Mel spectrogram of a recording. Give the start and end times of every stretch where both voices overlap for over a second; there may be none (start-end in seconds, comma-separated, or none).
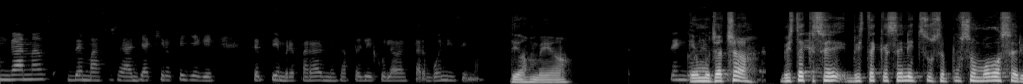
6.9-8.3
